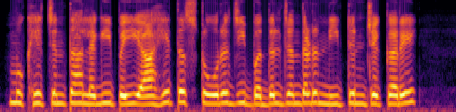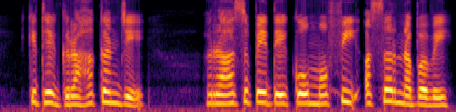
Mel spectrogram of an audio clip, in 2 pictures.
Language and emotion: Sindhi, fearful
